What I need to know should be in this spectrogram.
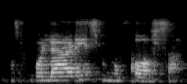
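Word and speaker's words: muscularis mucosae: Musculares, mucosa. Recuerden, a e se pronuncia como a muscular de mucosa.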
